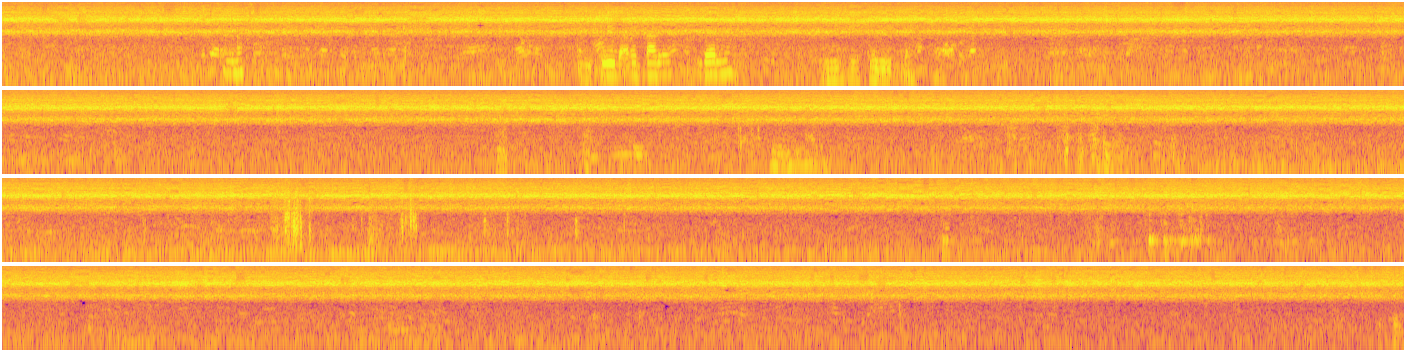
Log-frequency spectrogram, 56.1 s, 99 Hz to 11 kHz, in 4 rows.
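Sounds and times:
insects droning: 0:00.0 - 0:56.0.

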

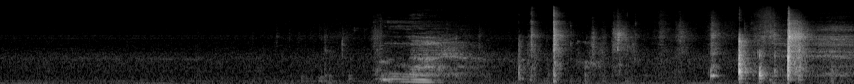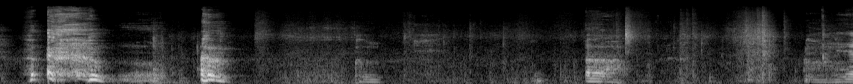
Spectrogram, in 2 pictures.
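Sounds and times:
low vocal sound: 0:03.8 - 0:05.0, 0:09.6 - 0:10.9, 0:14.4 - 0:14.9
man coughing: 0:08.8 - 0:11.0.

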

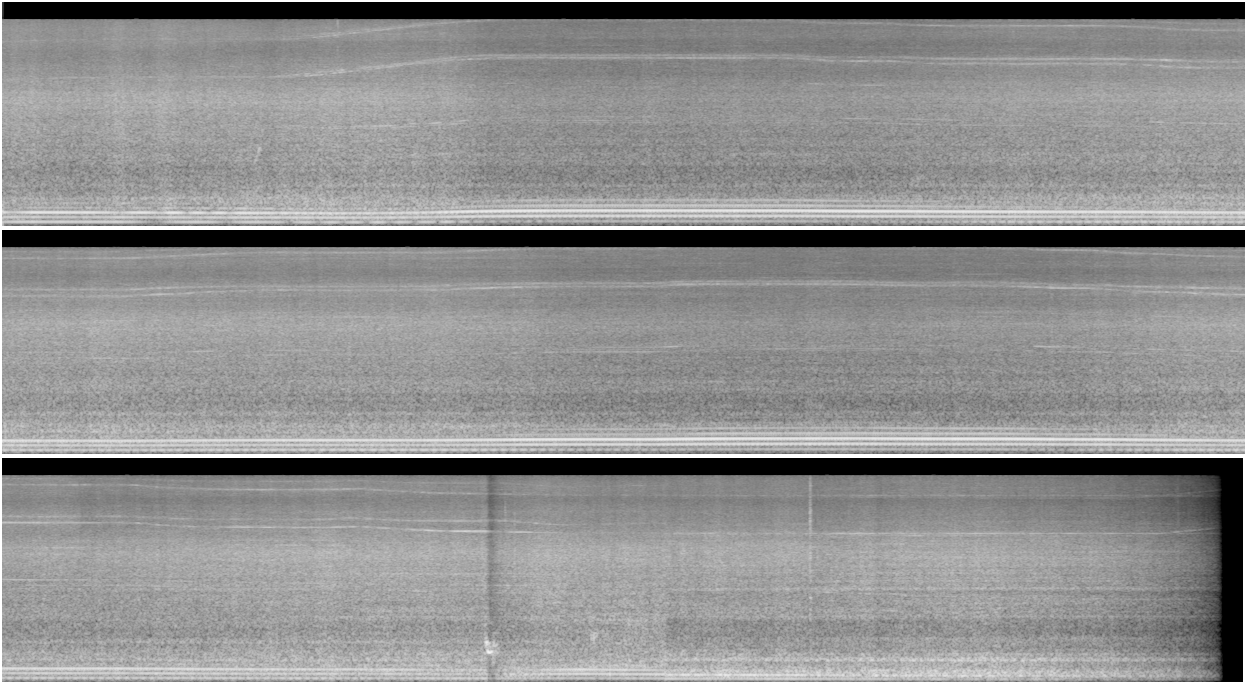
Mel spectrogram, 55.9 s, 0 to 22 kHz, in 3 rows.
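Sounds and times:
faint high turbine whine: 0:00.0 - 0:55.5
turboprop engines droning: 0:00.0 - 0:55.6.

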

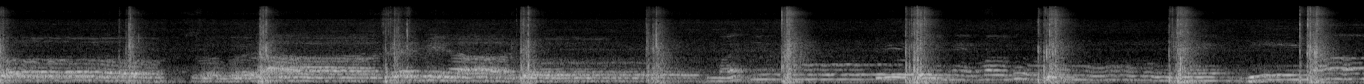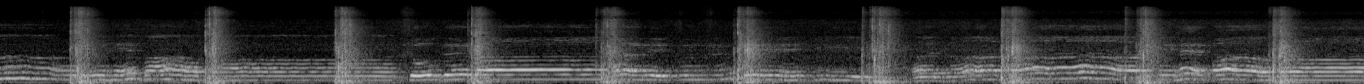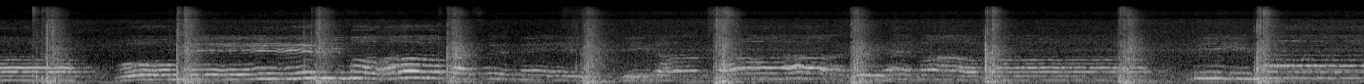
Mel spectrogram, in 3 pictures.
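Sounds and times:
men chanting in unison: 0:00.0 - 0:40.9
men singing a lament together: 0:00.0 - 0:40.9
collective chest-beating slaps: 0:01.1 - 0:01.6, 0:02.4 - 0:03.2, 0:03.8 - 0:04.4, 0:05.0 - 0:05.6, 0:06.4 - 0:06.9, 0:07.8 - 0:08.3, 0:09.0 - 0:09.5, 0:10.4 - 0:10.8, 0:11.6 - 0:12.2, 0:13.0 - 0:13.4, 0:14.3 - 0:14.8, 0:15.6 - 0:16.1, 0:17.0 - 0:17.4, 0:18.3 - 0:18.8, 0:19.6 - 0:20.1, 0:20.9 - 0:21.5, 0:22.2 - 0:22.8, 0:23.6 - 0:24.1, 0:24.8 - 0:25.4, 0:26.2 - 0:26.8, 0:27.6 - 0:28.1, 0:29.0 - 0:29.5, 0:30.3 - 0:30.8, 0:31.6 - 0:32.1, 0:33.0 - 0:33.7, 0:34.3 - 0:35.0, 0:35.7 - 0:36.5, 0:37.1 - 0:37.5, 0:38.4 - 0:38.9, 0:39.8 - 0:40.2.

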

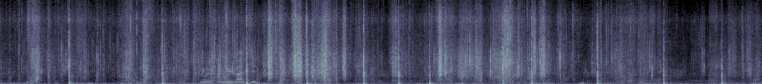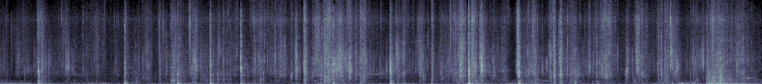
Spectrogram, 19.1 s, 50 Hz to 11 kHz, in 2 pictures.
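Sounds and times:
shoes running on gravel: 0:00.0 - 0:18.4
basketball bouncing: 0:03.0 - 0:05.6, 0:06.6 - 0:09.2, 0:11.0 - 0:12.9, 0:13.5 - 0:16.4.

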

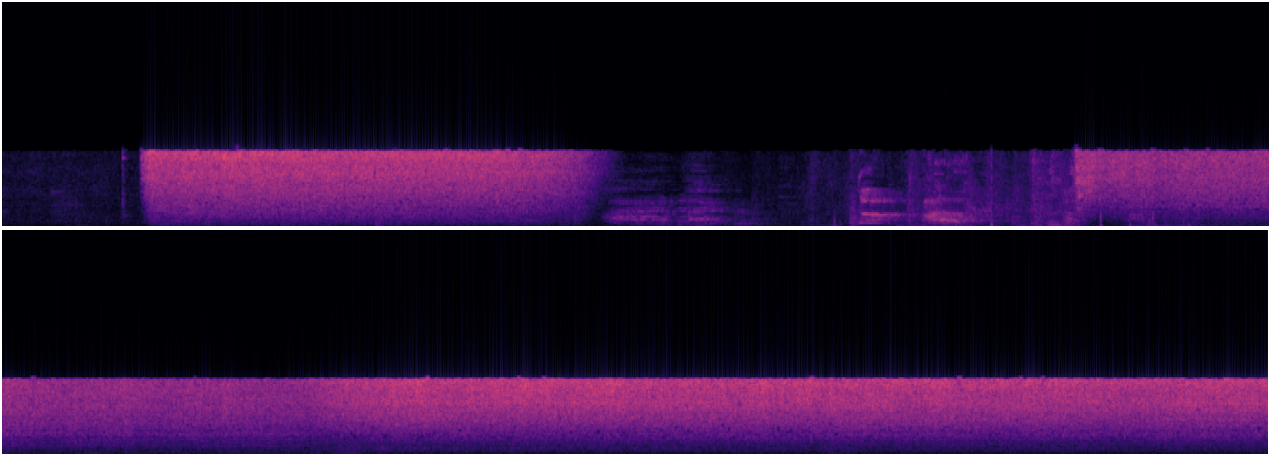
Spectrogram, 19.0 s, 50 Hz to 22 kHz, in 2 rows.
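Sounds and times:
high-pitched hissing rush: 0:01.0 - 0:04.6, 0:08.0 - 0:19.0.

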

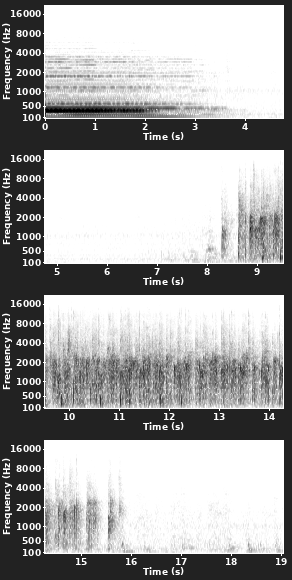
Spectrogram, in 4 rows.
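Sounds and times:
audience applauding: 0:08.3 - 0:15.9.

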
